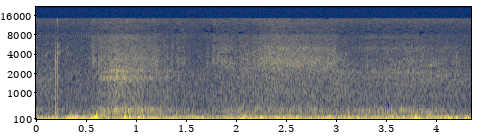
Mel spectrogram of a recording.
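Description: Wind buffeting a phone microphone outdoors: a low, uneven rumble with a faint hiss.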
